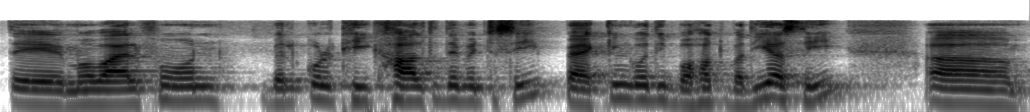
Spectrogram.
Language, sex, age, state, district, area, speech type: Punjabi, male, 30-45, Punjab, Amritsar, rural, spontaneous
